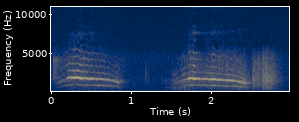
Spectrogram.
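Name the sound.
cat meowing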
